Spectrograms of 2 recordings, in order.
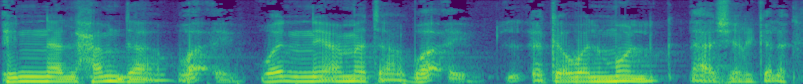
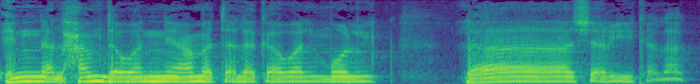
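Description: First: Halting breaks that cut والنعمة off from لك والملك; broken phrasing. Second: Connected recitation from إن to والملك, then a slow drawn-out لا شريك لك; joined phrasing. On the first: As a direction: chop it apart, pausing after الحمد و and after والنعمة و. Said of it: "يقطعون اسم إن عن خبرها". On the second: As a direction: run إن الحمد والنعمة لك والملك together unbroken. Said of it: "كان يصلها". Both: Retold or imitated.

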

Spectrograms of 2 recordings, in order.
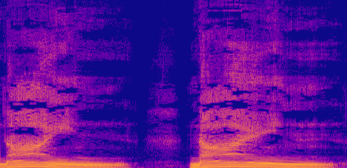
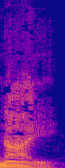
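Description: First: "nine" drawn out slowly, closing on a clear final n; correct NINE. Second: "nine" with the final n dropped, like "nai"; mispronounced NINE. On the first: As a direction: stretch "nine" and finish firmly on the n. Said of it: "因为N I N E后头还有一个N". (慢慢拉长 nine，把尾音 n 念清楚) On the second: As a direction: say "nine" leaving off its last n. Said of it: "很多人念成nine". (把 nine 念成漏掉尾音 n 的错误读法) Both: Shown as a demonstration.

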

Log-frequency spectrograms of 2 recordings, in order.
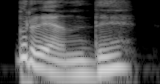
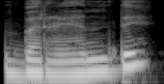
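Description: First: "Бренды" put in as a falling statement; interjected name. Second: "Бренды" echoed with a rising end; questioning echo. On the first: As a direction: slip in "Бренды" to supply the name, voice dropping. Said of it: "вставила Сьюзи". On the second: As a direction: query "Бренды", voice lifting at the end. Detective queries the name just given. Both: A narrator's reading.

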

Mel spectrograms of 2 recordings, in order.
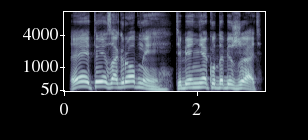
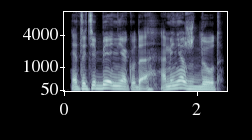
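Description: First: Higher taunting demon voice; fire demon. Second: Said in the usual way. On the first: A narrator's reading. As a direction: taunt him from above, pitched up. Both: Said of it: "прозвучал голос демона".

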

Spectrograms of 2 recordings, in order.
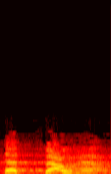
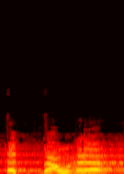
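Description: First: تتبعها sung with a d replacing the t; wrong d for t. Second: تتبعها sung slowly with crisp t; careful تتبعها with voiceless t; correct t sound. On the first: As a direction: demonstrate the error تتبعها as tadba'ha. (تتبعها بالدال بدل التاء خطأً) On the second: (تتبعها بتاء مهموسة) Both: Shown as a demonstration. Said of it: "تقرأ لحنا".

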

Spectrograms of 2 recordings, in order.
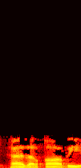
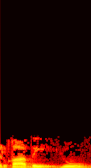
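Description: First: Said in the usual way. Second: القاضي يو with an added يو sound, said slowly; mock-wrong القاضي يو; wrong form demonstrated. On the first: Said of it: "قل إيه". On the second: Shown as a demonstration. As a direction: show the error, stretching القاضي يو. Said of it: "ما تقولش".

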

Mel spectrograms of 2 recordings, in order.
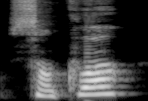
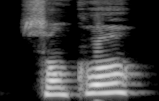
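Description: First: Said in the usual way. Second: "Sans quoi?" thrown back higher and louder, threatening; menacing. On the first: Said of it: "Il me demanda". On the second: A narrator's reading. Uncle threatening his nephew, menacing "Sans quoi?". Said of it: "menaçant".

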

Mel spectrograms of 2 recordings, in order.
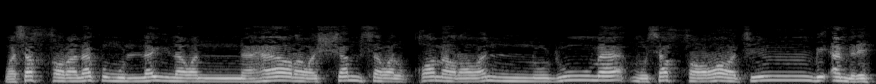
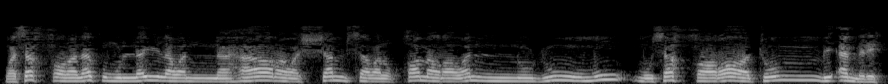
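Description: First: والنجوم recited with a, مسخرات with in; accusative endings. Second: والنجوم and مسخرات with damma; nominative endings. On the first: Teacher demonstrates Qalun's reading, accusative endings. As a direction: put the fatha on النجوم. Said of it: "بنصب النجوم ومسخرات هكذا". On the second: Teacher recites the verse before Qalun's reading. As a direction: end النجوم with u, مسخرات with un. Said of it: "قرأ قالون بنصب النجوم ومسخرات". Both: Shown as a demonstration.

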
